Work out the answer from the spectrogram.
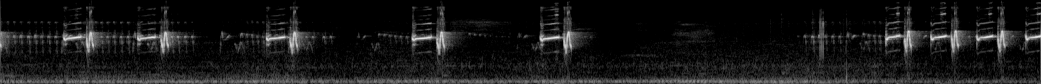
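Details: Prenjak singing insistently as a lure for young birds: sharp rising chirps in pairs and singles with gaps of a second or more, a quieter pause mid-clip, then a rapid run of four chirps at the end over low background rumble.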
